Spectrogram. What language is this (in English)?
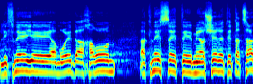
Hebrew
